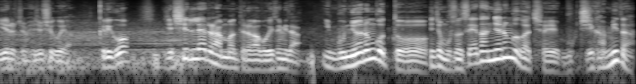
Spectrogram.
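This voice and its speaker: A man's very fast speech at medium pitch, with very wide pitch swings and noticeable background noise. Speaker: car reviewer. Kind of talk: car review walkaround. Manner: casual, conversational.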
